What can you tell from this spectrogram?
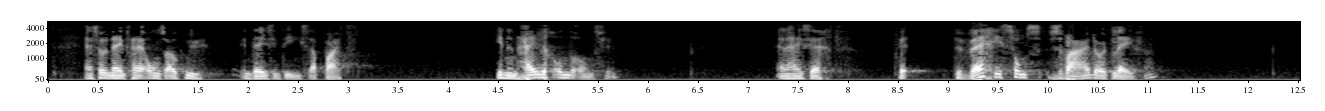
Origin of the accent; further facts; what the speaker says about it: Apeldoorn, Gelderland, Netherlands; Ik ben in Apeldoorn opgevoed, zeg maar. Aan de Tuwa.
